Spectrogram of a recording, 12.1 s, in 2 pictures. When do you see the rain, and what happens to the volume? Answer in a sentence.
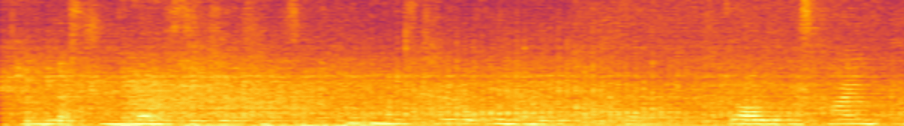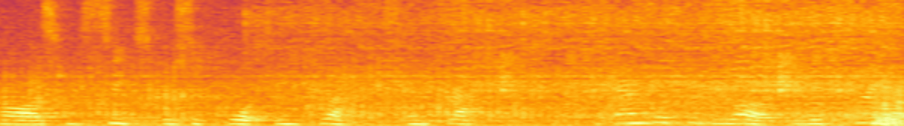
You can hear the rain from 0.0 to 12.0 s, getting quieter then louder.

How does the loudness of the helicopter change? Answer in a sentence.
The loudness of the helicopter stays about the same.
